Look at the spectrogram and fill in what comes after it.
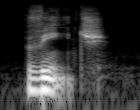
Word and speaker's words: Veach: Veach. Spelled like beach, but with a V. V as in Victor.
